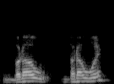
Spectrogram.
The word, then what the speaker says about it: Breuer: Y por supuesto, hay quien lo pronuncia Brouwer. Ahorita lo voy a latinizar, pronunciarlo como se leería en español, Breuer.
